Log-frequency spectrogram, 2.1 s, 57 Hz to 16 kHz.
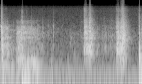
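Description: Nerf Recon CS-6 spring-powered blaster: a sharp snap as it is dry-fired, then its priming slide is pulled back and pushed forward to re-cock it. This makes two short rasping strokes about half a second apart near the end.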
